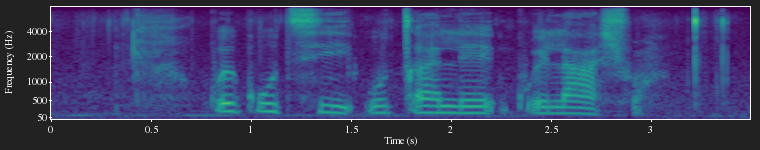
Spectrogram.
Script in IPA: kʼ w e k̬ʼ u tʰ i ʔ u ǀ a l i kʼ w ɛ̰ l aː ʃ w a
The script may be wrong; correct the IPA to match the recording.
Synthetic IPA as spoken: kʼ w e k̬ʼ u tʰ i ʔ u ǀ a l ɛ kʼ w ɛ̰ l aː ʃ w a

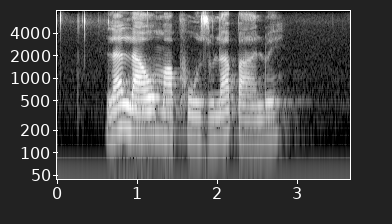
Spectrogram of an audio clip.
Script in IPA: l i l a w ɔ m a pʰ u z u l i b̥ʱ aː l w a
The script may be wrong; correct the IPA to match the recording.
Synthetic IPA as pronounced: l a l a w ɔ m a pʰ u z u l a b̥ʱ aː l w ɛ

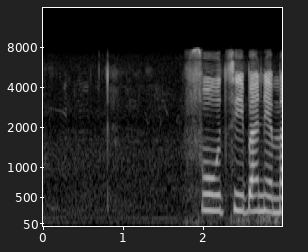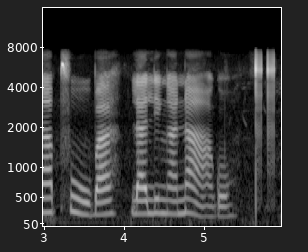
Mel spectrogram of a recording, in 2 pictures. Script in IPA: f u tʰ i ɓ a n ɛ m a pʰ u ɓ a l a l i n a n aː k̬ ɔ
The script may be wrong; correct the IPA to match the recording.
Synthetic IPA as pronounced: f u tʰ i ɓ a n ɛ m a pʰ u ɓ a l a l i ŋ a n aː k̬ ɔ

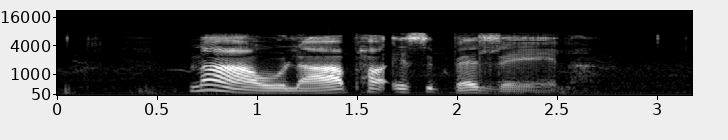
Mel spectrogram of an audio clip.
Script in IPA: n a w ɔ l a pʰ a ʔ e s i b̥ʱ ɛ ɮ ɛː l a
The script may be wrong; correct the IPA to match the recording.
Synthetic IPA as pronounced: n a w ɔ l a pʰ a ʔ e s i b̥ʱ ɛ ɮ ɛː l a

